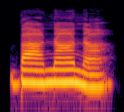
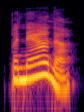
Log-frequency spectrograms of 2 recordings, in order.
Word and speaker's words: banana: each syllable for example in many languages the word banana is pronounced as banana all three syllables are stressed equally in English we pronounce the word as banana the second syllable is stressed the vowel within the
